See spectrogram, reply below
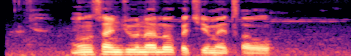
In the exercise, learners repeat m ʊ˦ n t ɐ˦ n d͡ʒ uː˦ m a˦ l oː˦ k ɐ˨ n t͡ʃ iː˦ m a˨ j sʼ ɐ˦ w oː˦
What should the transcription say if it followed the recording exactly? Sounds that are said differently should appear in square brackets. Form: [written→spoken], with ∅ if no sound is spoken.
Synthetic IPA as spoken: m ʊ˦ n [t→s] ɐ˦ n d͡ʒ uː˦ [m→n] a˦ l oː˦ k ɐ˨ [n→∅] t͡ʃ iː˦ m a˨ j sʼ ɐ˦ w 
